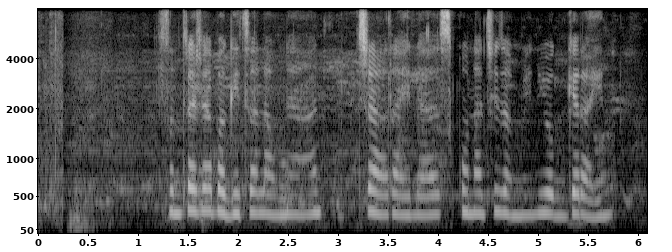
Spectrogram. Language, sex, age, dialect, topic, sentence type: Marathi, female, 18-24, Varhadi, agriculture, question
